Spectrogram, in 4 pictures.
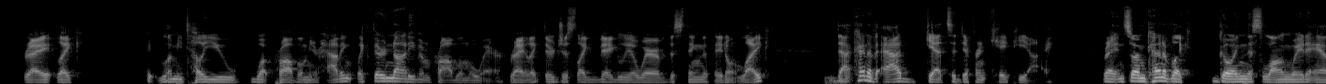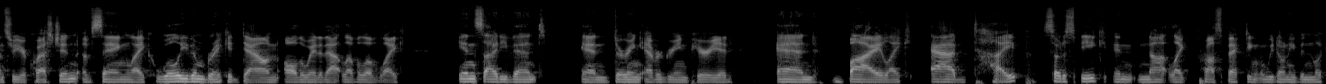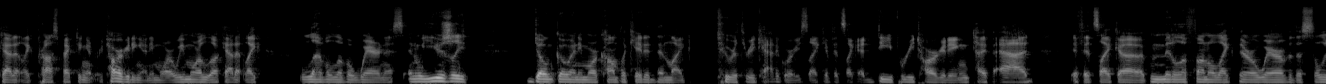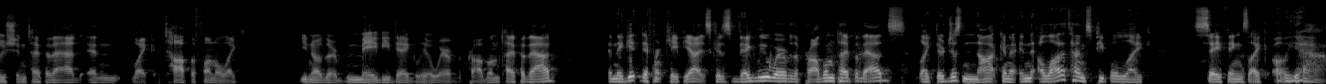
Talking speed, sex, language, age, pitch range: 220 wpm, male, English, 20-39, 110-130 Hz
